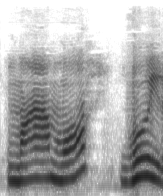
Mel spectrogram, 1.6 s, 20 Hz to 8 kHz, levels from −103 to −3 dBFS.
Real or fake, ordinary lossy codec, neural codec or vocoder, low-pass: fake; AAC, 32 kbps; codec, 16 kHz, 1 kbps, FunCodec, trained on LibriTTS, 50 frames a second; 7.2 kHz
